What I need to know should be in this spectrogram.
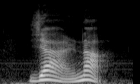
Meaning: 1. gladly, happily, with keenness, (when synonymous with "gladly") willingly/readily 2. often, easily (likely figurative from something "gladly" happening)
- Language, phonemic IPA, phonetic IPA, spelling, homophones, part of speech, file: Swedish, /²jɛːrna/, [²jæːɳä], gärna, hjärna / Järna, adverb, Sv-gärna.ogg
